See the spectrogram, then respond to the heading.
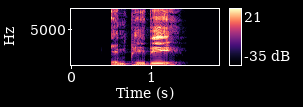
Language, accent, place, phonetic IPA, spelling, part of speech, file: German, Germany, Berlin, [ɛnpeːˈdeː], NPD, abbreviation, De-NPD.ogg
- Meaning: initialism of Nationaldemokratische Partei Deutschlands (“National Democratic Party of Germany”), former name of Die Heimat (“The Homeland”), a German neo-Nazi white nationalist political party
